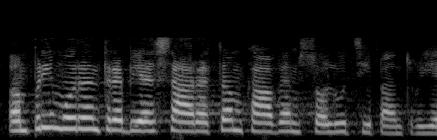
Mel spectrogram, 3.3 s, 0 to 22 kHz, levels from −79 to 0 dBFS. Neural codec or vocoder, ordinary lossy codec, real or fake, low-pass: vocoder, 44.1 kHz, 128 mel bands every 256 samples, BigVGAN v2; none; fake; 7.2 kHz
